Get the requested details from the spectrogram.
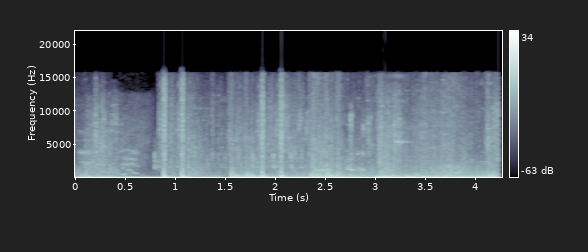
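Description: An explosion booms and crackles with electricity.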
